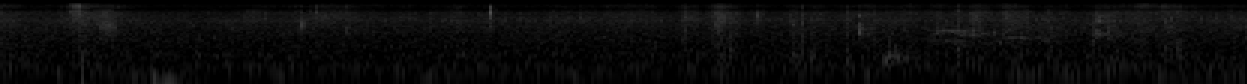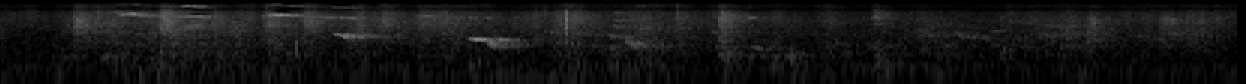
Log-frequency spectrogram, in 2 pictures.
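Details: Toddling mixed-breed puppy lets out two or three brief high whines in quick succession midway through, small squeaky notes above a background of scuffling paws and faint room noise.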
